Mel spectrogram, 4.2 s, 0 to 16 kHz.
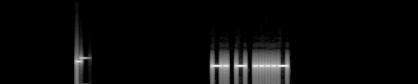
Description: Morse code, heard as a keyed tone, about 40 wpm, 700 Hz. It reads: NT4
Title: All Cut Numbers - 3-Digit 40wpm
